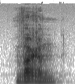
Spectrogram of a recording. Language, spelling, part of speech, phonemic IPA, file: Dutch, warren, verb / noun, /ˈʋɑrən/, Nl-warren.ogg
- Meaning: plural of war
